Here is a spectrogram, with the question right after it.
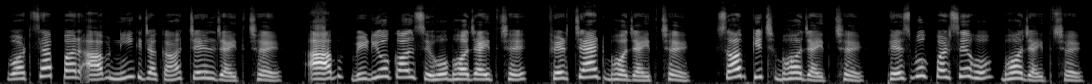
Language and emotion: Maithili, neutral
